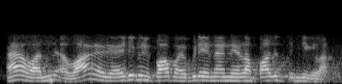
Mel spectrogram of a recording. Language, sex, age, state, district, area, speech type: Tamil, male, 60+, Tamil Nadu, Madurai, rural, conversation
